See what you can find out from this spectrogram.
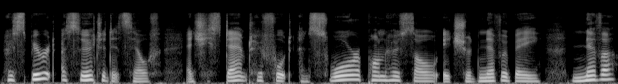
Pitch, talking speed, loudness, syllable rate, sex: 175 Hz, 185 wpm, -19 LUFS, 5.2 syllables/s, female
